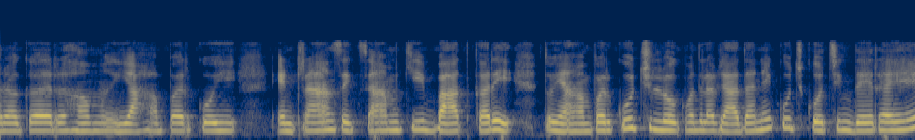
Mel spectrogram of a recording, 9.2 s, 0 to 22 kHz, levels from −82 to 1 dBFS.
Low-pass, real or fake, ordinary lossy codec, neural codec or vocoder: 7.2 kHz; fake; none; vocoder, 22.05 kHz, 80 mel bands, WaveNeXt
